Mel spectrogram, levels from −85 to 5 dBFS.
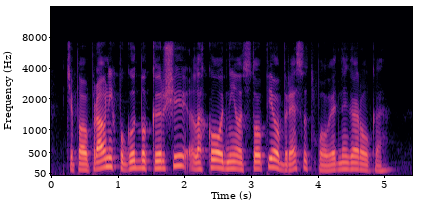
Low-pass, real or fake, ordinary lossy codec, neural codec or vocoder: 7.2 kHz; fake; none; codec, 16 kHz, 4 kbps, X-Codec, HuBERT features, trained on LibriSpeech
